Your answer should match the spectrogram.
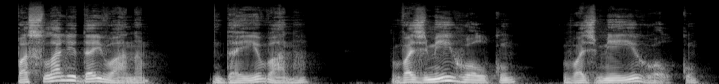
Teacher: Калі пасля слова на галосны няма паўзы, або яна кароткая, не націскны «і» ў незапазычаных словах вымаўляецца як нескладовы «й» або як спалучэнне нескладовага «й» з галосным «і».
